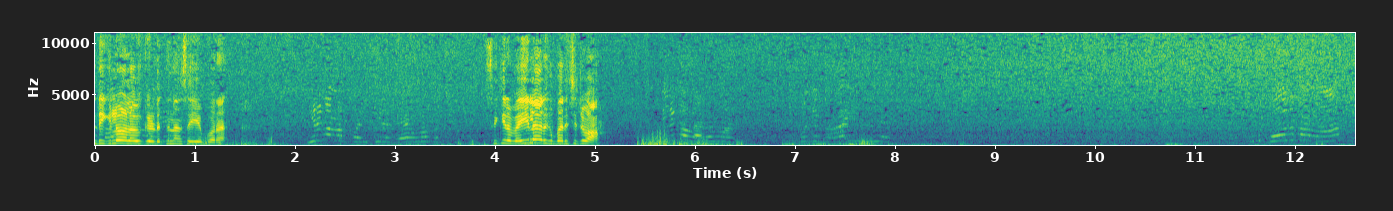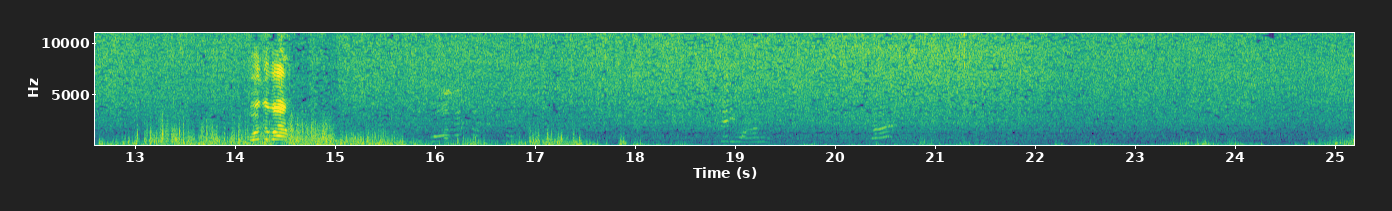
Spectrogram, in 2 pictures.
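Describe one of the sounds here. Leafy plants rustle as a boy pushes through them.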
